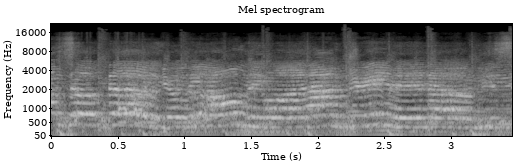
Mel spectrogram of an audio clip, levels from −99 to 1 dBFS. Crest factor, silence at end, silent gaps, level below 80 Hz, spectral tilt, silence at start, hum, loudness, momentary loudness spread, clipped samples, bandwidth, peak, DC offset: 14 dB; 0 s; none; -42 dBFS; -3.5 dB/octave; 0 s; none; -24 LUFS; 3 LU; under 0.1%; 19 kHz; -10 dBFS; under 0.1%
